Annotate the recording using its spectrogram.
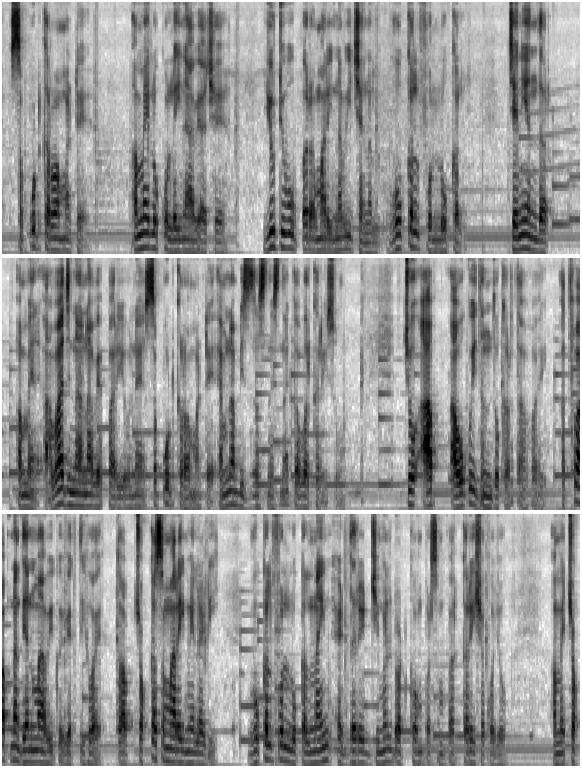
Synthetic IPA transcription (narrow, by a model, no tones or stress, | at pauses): səpoɾʈkəɾʋamaʈḛ | əmelokoləineaʋjat͡ʃʰe | juʈjubupəɾəmaɾḭnəʋit͡ʃɛnəlʋokəlfolːokəl | d͡ʒeniənd̪əɾ | əmḛa̰ʋad͡ʒnanaʋɛpaɾijonḛsəpoɾʈkəɾʋa̰ma̰ʈḛʔḛmnabɪznəsnesnekəʋəɾkəɾḭʃõ̰ | d͡ʒoʔa̰p̚ | a̰ʋokoid̪ʱənd̪ʱokə̰ɾt̪a̰ɦɔ̰j | ət̪ʰəʋaːpnad̪ʱjanmãaʋḭkoiʋjəkt̪iɦo̰jt̪oap̚t͡ʃɔkːəsəmaɾaimelaɽḭ | ʋokəlfolːokəlnainɛʈ̚d̪əɾeʈ̚d͡ʒimelɖɔʈkɔmpəɾsəmpəɾkːəɾiʃəkod͡ʒʰo̰ | əmẽt͡ʃɔ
